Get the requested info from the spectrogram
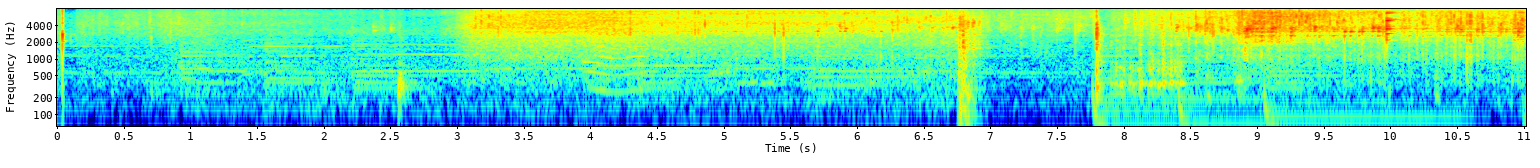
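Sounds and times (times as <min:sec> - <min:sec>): food sizzling in a wok: 0:02.9 - 0:11.0.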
